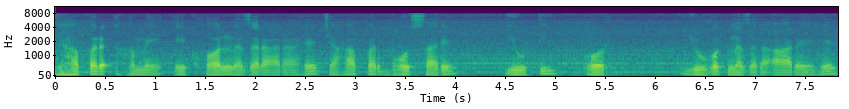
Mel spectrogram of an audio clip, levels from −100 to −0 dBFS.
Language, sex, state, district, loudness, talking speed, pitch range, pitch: Hindi, male, Uttar Pradesh, Ghazipur, -22 LUFS, 155 wpm, 105-120 Hz, 110 Hz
